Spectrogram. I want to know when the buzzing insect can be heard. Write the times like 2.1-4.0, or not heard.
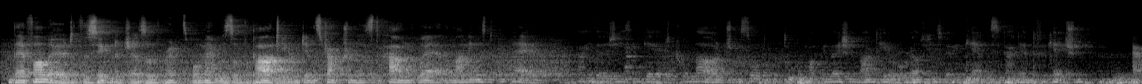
0.0-11.3.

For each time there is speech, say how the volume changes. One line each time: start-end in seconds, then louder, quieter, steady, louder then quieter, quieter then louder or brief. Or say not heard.
0.1-11.3 quieter.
